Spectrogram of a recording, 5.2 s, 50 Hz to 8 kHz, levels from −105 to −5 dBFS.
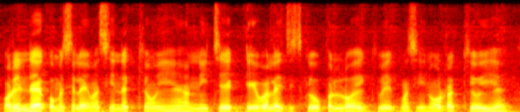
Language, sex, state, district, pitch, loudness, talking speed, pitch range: Hindi, male, Uttar Pradesh, Shamli, 115 Hz, -20 LUFS, 290 wpm, 110-120 Hz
